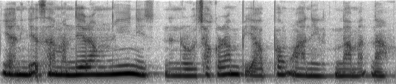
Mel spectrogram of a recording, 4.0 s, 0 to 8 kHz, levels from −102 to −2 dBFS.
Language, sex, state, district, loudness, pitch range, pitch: Garo, female, Meghalaya, West Garo Hills, -12 LUFS, 210-240 Hz, 230 Hz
